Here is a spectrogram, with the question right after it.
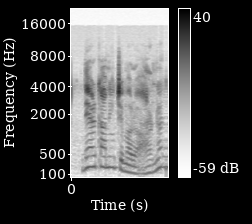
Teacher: confirmation but when you say they are coming tomorrow or not the rising tone indicates a lesser degree of certainty and the question tag functions more like a question for information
